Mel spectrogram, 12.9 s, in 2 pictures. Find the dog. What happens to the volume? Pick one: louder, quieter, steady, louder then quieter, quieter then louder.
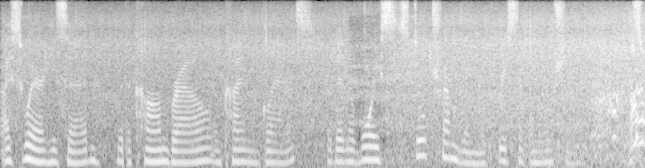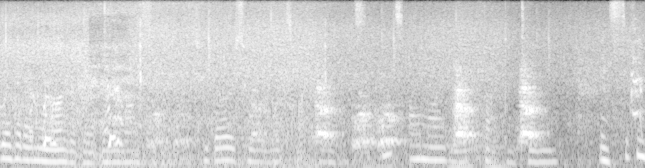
steady.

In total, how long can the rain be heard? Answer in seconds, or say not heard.
13 s.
